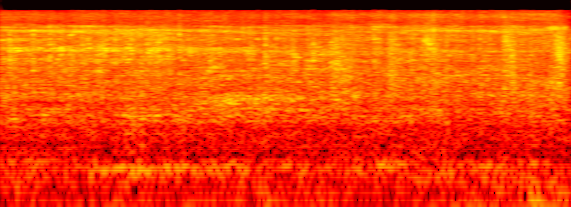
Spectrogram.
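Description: A small model locomotive whirs and clicks over the rail joints close by.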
